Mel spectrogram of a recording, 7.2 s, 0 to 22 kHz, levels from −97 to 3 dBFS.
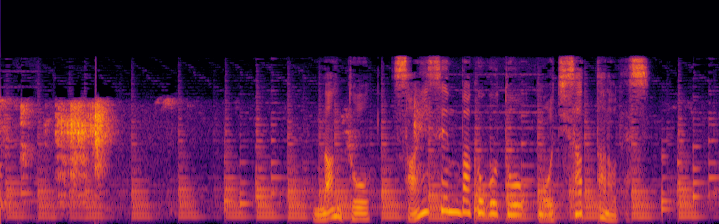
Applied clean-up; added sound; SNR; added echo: none; none; none; none.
